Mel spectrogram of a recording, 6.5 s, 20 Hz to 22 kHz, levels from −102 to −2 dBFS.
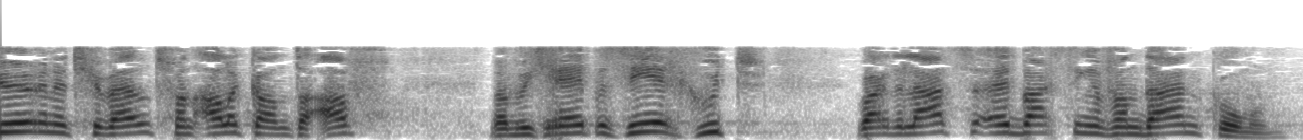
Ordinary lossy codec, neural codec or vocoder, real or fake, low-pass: none; none; real; 5.4 kHz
